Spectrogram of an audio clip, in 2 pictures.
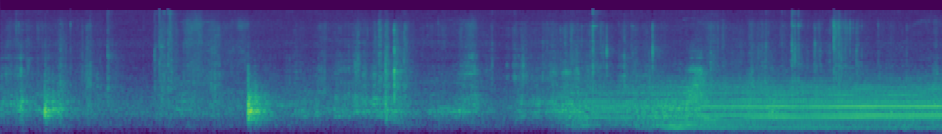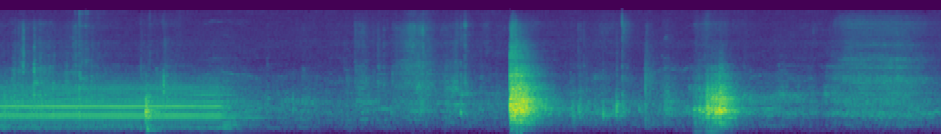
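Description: Unboxing handling noise: rustling and light clicks as a nylon knife sheath and a cardboard box with a foam insert are handled, with two sharp knocks a couple of seconds apart in the latter part. From about six to twelve seconds in, a steady hum sits underneath.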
